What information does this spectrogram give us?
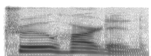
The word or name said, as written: truehearted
